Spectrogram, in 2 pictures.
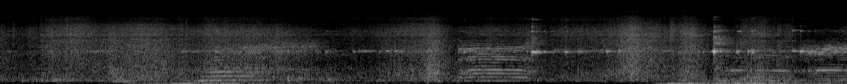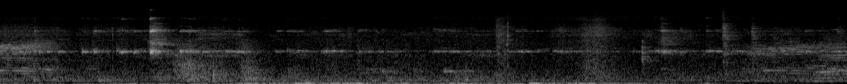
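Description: Merino sheep and lambs bleating several times, a few short calls in the first half, with a few sharp knocks later on.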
